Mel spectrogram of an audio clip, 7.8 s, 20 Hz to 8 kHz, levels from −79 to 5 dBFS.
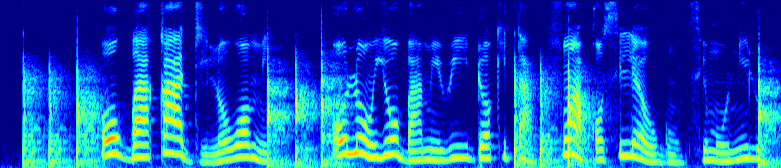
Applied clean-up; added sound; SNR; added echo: none; Knock; 8 dB; none.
